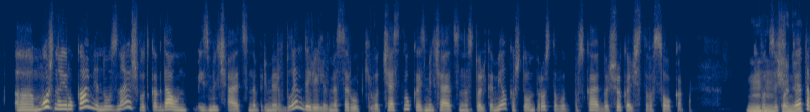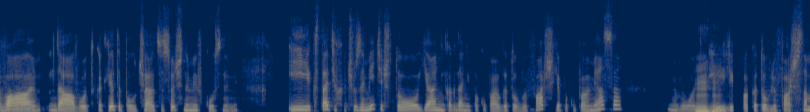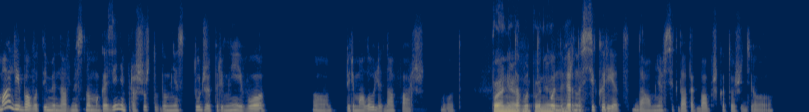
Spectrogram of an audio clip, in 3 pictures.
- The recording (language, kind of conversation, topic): Russian, podcast, Какие блюда напоминают тебе детство?
- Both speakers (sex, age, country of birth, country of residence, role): female, 40-44, Ukraine, Spain, guest; male, 30-34, Russia, Germany, host
- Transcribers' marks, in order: other background noise; tapping; background speech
